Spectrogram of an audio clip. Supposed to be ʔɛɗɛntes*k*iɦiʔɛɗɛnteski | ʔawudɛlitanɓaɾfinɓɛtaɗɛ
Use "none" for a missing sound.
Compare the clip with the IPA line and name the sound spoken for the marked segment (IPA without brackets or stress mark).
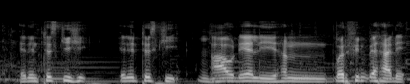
k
